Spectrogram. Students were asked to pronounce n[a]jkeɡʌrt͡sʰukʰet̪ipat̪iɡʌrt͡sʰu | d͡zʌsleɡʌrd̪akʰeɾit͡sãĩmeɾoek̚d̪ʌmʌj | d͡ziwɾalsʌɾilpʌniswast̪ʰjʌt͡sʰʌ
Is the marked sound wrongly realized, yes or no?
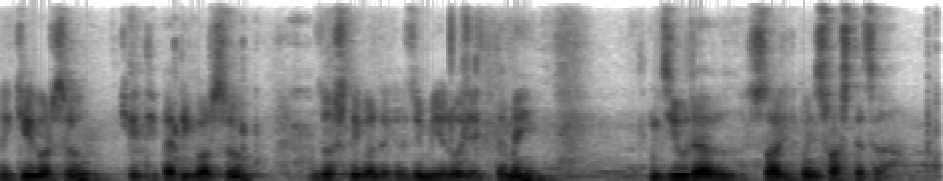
yes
